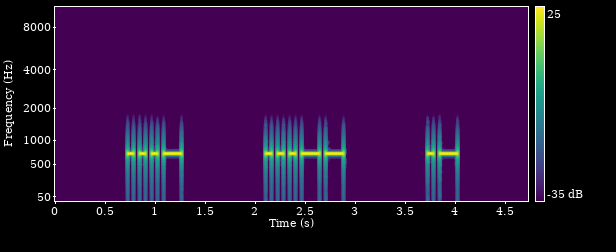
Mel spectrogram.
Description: Morse code, heard as a keyed tone, about 20 wpm, spaced as for 8 wpm, 700 Hz. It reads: V3A
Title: 191 Lesson 31e - Letter v - Three Characters 20wpm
